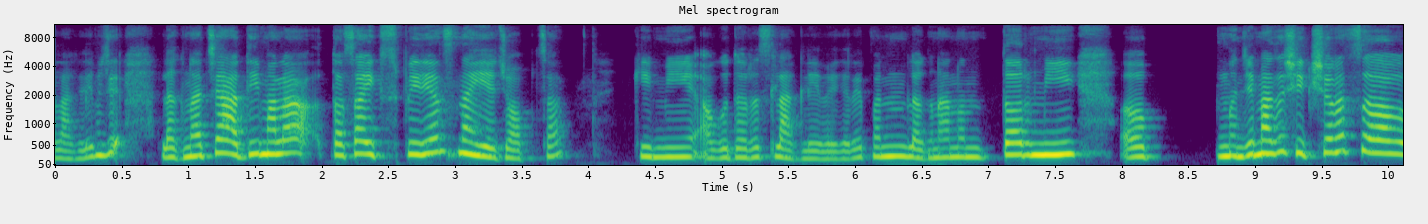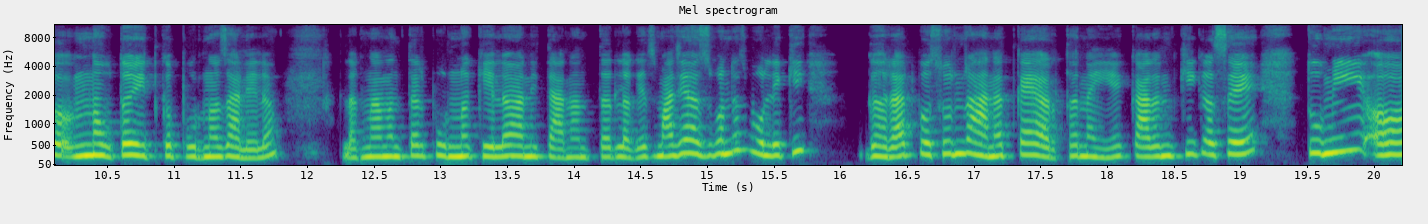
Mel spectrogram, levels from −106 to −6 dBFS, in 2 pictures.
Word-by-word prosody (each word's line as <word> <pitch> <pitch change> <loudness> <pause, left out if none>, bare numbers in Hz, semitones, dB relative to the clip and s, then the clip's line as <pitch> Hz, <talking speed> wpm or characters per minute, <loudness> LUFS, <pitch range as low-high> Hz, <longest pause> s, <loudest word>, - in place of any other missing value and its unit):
लागले 185 +2 -9
म्हणजे 260 +4 -1 0.4
लग्नाच्या 240 +8 0
आधी 280 +1 +2
मला 295 +3 +5 0.3
तसा 265 +3 0
एक्सपिरियन्स 280 +4 0
नाही 285 -5 +5
आहे 215 - 0
जॉबचा 190 +5 -8 0.6
की 230 -2 -1
मी 220 0 0
अगोदरच 205 +2 -6
लागले 180 -4 -5
वगैरे. 175 +3 -9
पण 225 +1 -2 0.2
लग्नानंतर 220 +5 -1
मी 270 +2 +9 0.3
अ, 220 +2 -2 0.6
म्हणजे 235 +2 +4
माझं 300 +3 +5
शिक्षणच 325 +4 -2
अ, 300 -5 +2
नव्हतं 255 0 +4
इतकं 245 -1 0
पूर्ण 230 0 0
झालेलं. 225 +1 -3 0.5
लग्नानंतर 230 +3 -1
पूर्ण 235 -2 +2
केलं 230 0 0
आणि 235 -1 +1
त्यानंतर 215 +1 -6
लगेच 225 +1 -5
माझे 240 +5 +1
हसबंडच 295 +6 -1
बोलले 265 -5 0
की 350 +3 -2 0.5
"घरात 235 +1 0
बसून 285 +1 0
राहण्यात 250 -4 +2
काही 270 -1 0
अर्थ 220 -1 -3
नाही 230 -4 -2
आहे, 235 - -4
कारण 230 +1 +1
की 285 - -5
कसं 275 0 -3
आहे, 285 +4 +2 0.4
तुम्ही 320 +5 +3
अ, 260 - 0
240 Hz, 150 wpm, -22 LUFS, 220-280 Hz, 0.6 s, मी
